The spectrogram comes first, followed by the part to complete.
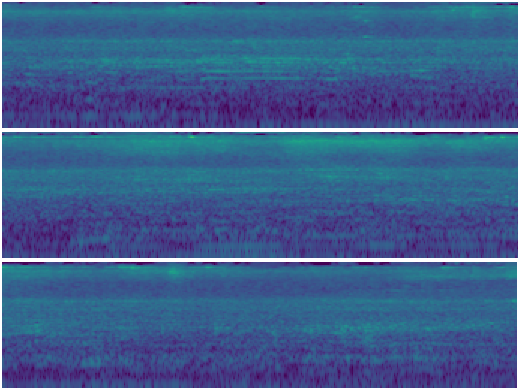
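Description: Steady city street ambience: a continuous low traffic rumble with faint voices mixed in.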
